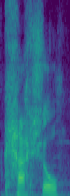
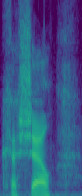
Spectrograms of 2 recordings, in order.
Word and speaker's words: Cashel: I think it's Cashel, not Cashell.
